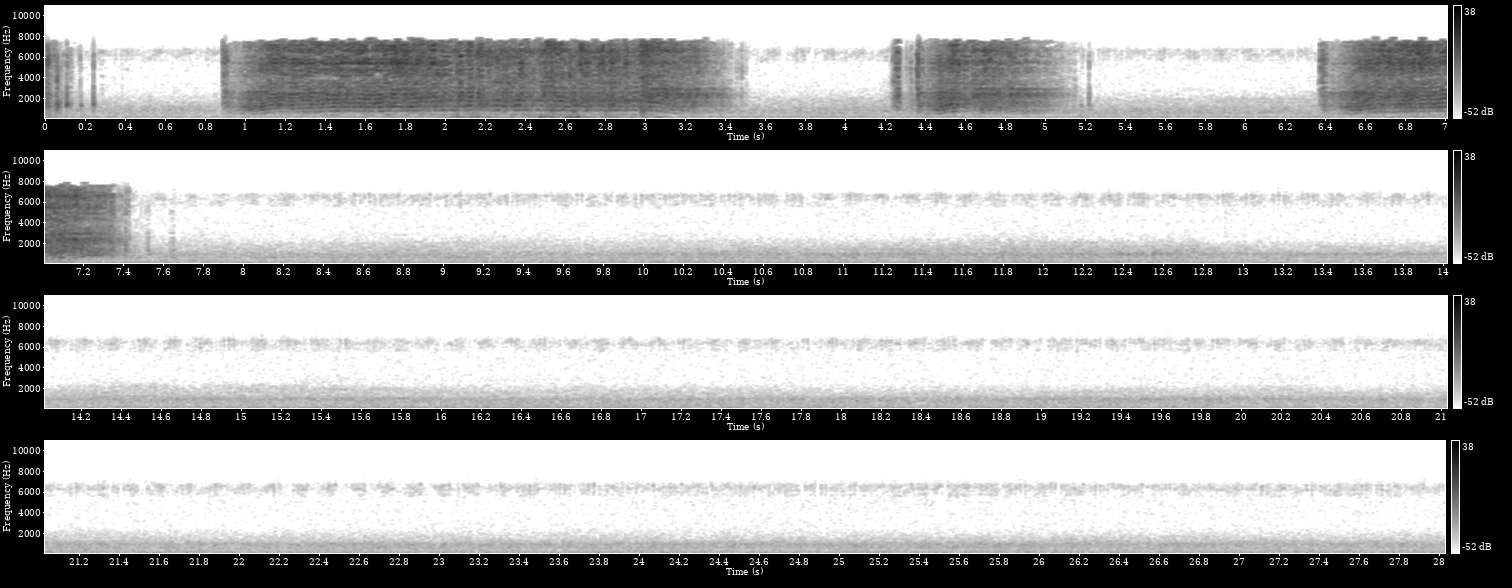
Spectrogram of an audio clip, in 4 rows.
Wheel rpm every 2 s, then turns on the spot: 50, 60, 10, 20, 0, 0, 0, 0, 0, 0, 0, 0, 0, 0.
none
